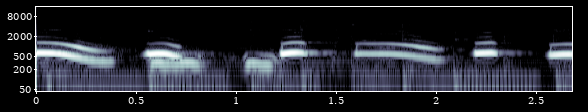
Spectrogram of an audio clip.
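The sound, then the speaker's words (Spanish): A child's voice imitates an owl, giving a quick series of about six loud hoots, some long and sliding downward in pitch, others short and clipped. “Después también me gustan los búhos que hacen. Uh, uh,”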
